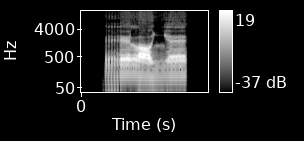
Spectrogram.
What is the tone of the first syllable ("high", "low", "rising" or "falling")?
high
